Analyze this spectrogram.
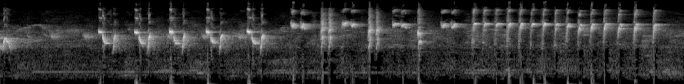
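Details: Long-tailed shrike kept at home: a few down-slurred whistled notes, then a quickening, jumbled series of sharp high chips running to the end.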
